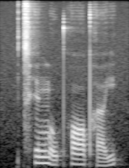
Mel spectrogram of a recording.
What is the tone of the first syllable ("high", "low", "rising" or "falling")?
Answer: high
